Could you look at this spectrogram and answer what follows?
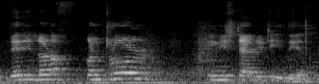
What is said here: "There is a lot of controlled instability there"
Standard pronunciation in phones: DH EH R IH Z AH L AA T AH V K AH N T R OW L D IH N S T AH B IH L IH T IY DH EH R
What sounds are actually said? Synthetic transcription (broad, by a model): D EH R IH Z L AA T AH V K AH N T R OW L IH N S T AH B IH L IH T IY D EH R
